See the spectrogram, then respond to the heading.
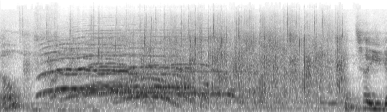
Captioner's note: audience cheers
